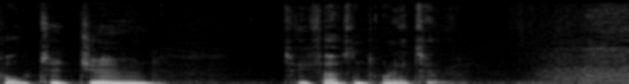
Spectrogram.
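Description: A man speaks close by with animation.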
